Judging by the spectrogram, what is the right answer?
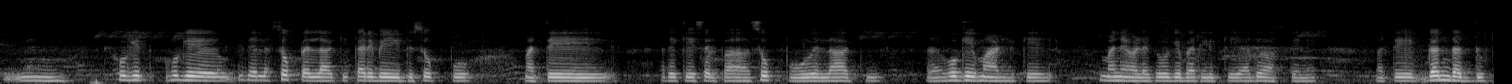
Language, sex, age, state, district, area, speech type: Kannada, female, 45-60, Karnataka, Dakshina Kannada, rural, spontaneous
